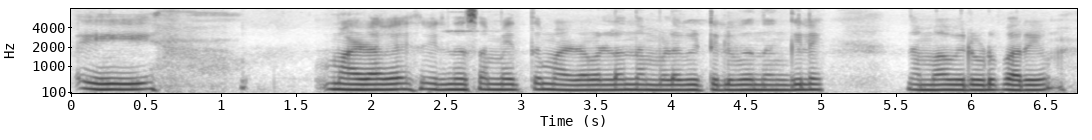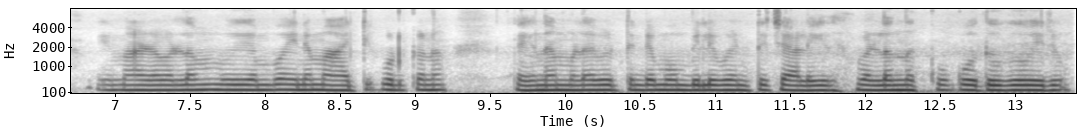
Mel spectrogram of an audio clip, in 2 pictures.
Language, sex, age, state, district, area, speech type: Malayalam, female, 45-60, Kerala, Kasaragod, rural, spontaneous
